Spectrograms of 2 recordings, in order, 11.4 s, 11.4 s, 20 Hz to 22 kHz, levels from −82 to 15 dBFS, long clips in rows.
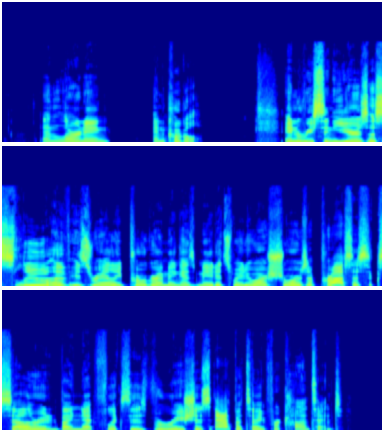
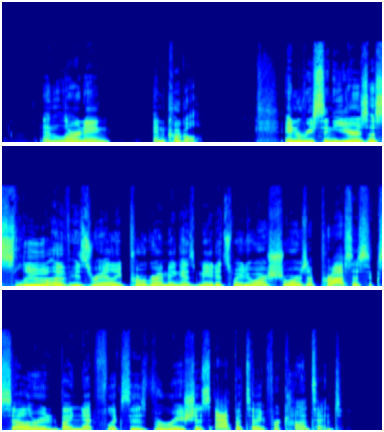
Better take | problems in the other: second | thin; very slightly; fading below 500 Hz

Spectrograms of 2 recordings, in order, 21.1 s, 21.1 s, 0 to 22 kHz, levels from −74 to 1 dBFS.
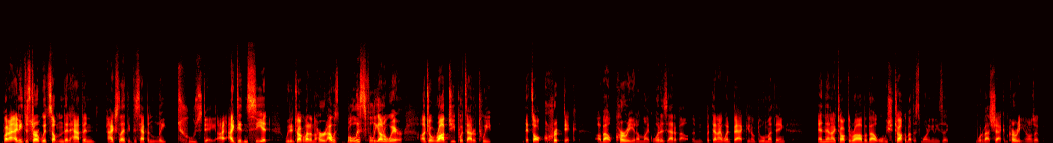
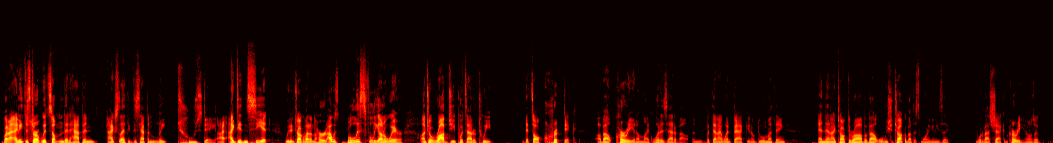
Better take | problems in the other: second | thin; very; fading below 700 Hz

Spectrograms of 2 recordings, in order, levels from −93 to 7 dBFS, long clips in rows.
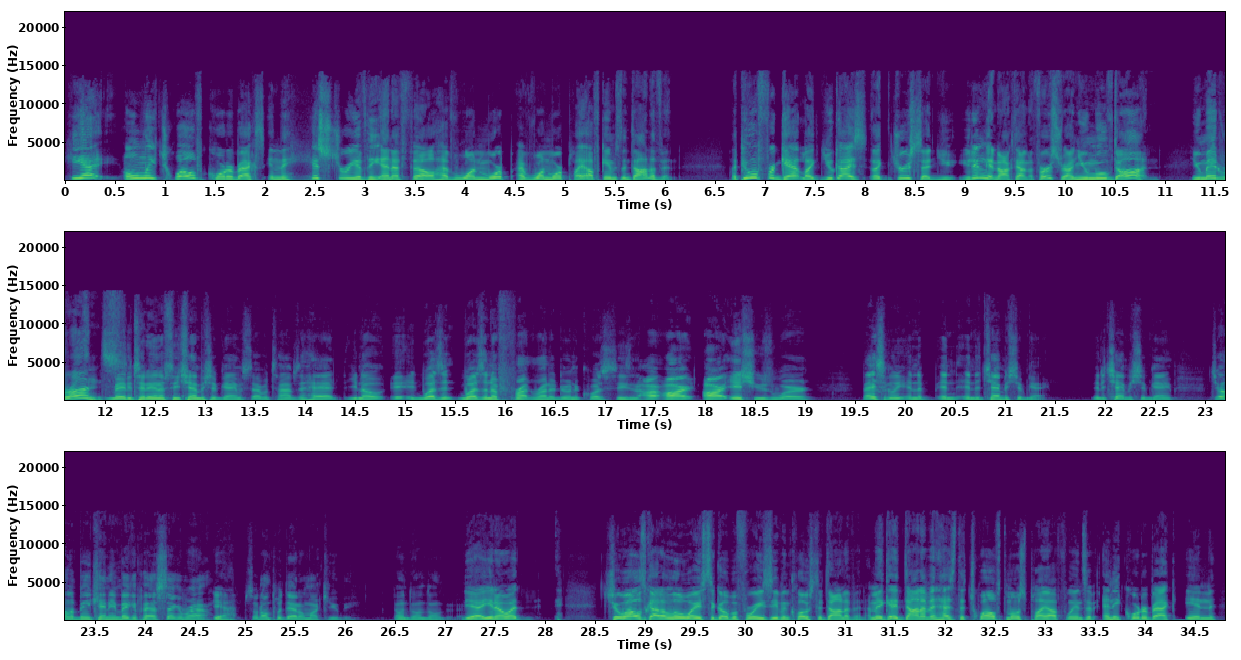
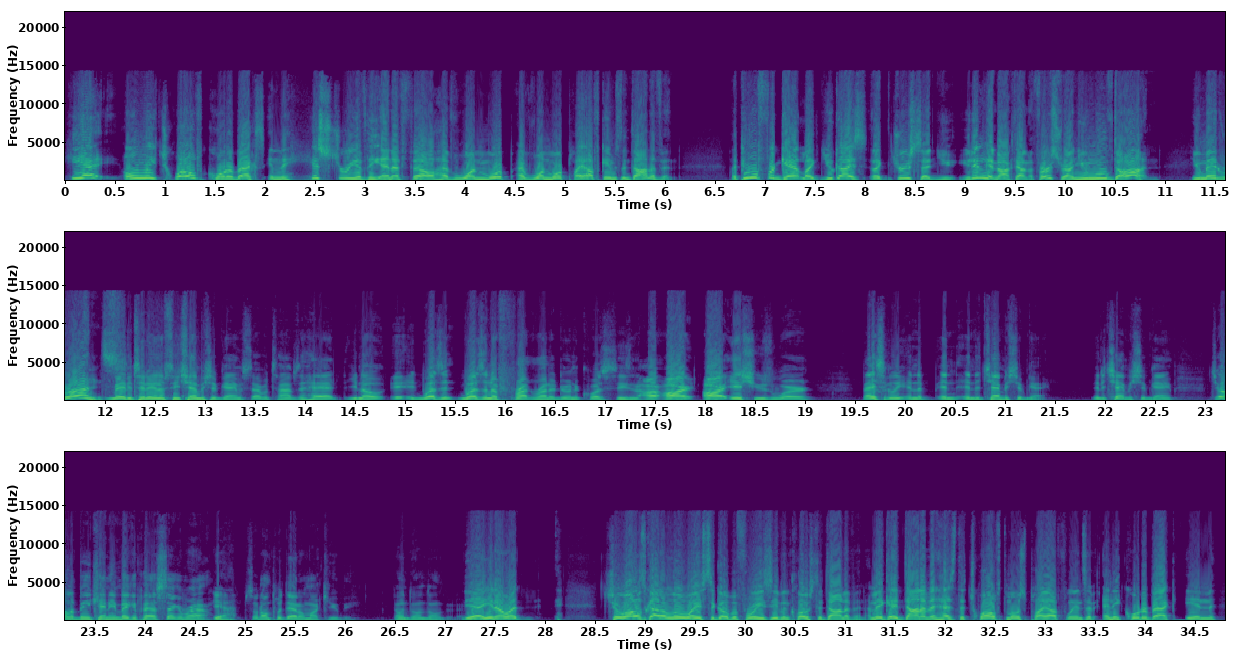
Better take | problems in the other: first | distortion; slight; 7% of the sound clipped

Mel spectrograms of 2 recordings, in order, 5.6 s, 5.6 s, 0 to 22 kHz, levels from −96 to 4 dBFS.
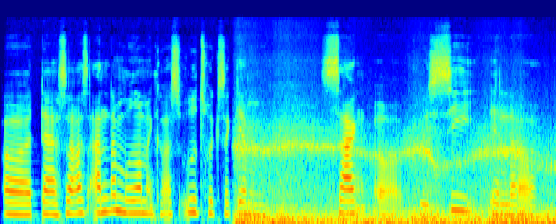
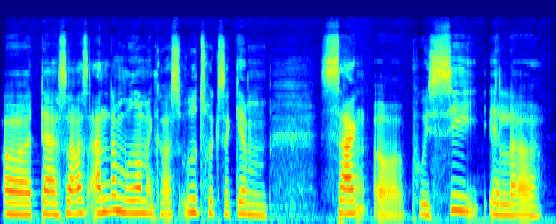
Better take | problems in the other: second | wind noise on the microphone; heavy; from 2.5 s on; 7 dB below the speech

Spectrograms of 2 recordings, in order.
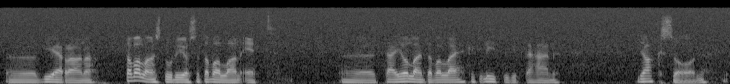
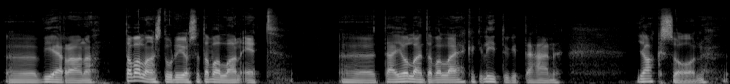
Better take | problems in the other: second | hiss; loud; throughout; 4 dB below the speech; faint in the second

